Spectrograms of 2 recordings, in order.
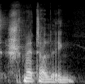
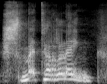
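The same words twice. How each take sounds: First: Said in the usual way. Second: High, slow mock-harsh "Schmetterling"; Hitler. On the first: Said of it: "But that's not German". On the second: Showing the speech mode Hitler used, mock-harsh "Schmetterling". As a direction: bark out a stretched, higher-pitched "Schmetterling". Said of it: "the speech mode Hitler used".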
